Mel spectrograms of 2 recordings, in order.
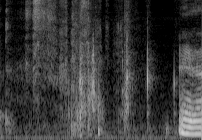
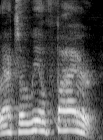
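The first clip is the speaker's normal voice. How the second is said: urgent firemen; 13 semitones higher, 3 dB louder than usual. Acted. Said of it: "They go".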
